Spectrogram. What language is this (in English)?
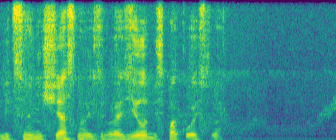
Russian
